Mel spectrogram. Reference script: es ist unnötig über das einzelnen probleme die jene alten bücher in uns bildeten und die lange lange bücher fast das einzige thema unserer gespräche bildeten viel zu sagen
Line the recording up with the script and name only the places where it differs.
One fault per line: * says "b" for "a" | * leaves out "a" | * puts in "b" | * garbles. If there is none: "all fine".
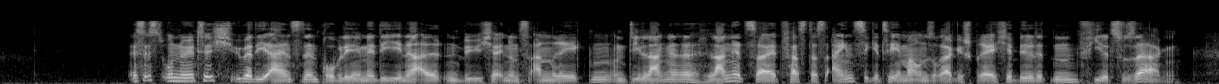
* says "die" for "das"
* says "anregten" for "bildeten"
* says "zeit" for "bücher"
